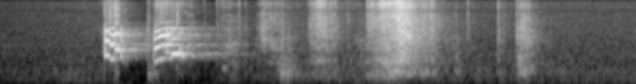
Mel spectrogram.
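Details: Odin the pet dog objects to his crate at afternoon nap time, eager to keep playing with his mouse toy; two short, high whining yelps, then softer rustling and scuffing indoors.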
